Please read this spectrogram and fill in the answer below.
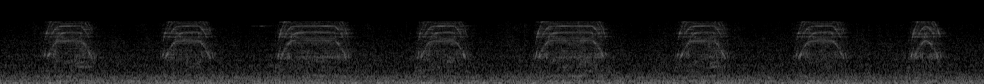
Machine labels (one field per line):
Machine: slide rail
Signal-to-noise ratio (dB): 0 dB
